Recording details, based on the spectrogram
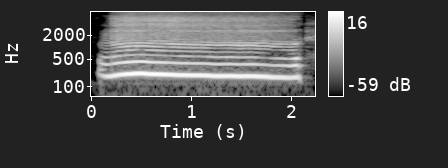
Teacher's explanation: Your voice box is vibrating when you make the V sound.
